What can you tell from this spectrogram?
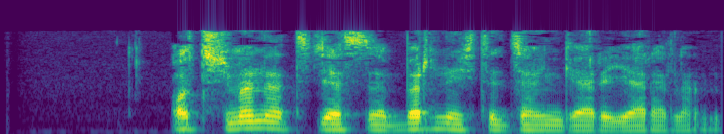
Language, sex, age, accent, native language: Uzbek, male, 18-24, Farg'ona, Uzbek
